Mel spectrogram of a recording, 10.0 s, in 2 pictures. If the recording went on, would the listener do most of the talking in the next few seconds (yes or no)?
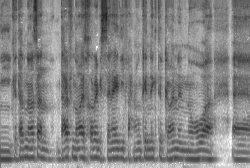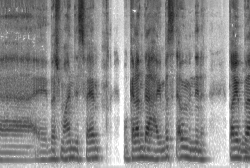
no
